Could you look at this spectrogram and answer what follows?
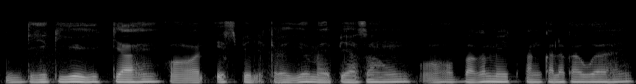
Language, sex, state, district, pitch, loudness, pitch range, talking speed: Hindi, male, Uttar Pradesh, Hamirpur, 110 Hz, -31 LUFS, 105-120 Hz, 190 wpm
